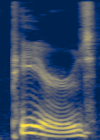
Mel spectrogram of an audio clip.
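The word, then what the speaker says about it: Peirce: He was, it's pronounced Pierce, but it's spelled as if it were Pierce.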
